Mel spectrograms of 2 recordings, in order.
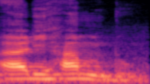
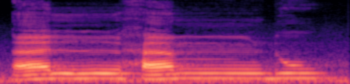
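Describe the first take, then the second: First: A short vowel is added after the l. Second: The l is held with no vowel after it. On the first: The speaker calls it wrong. "abamu basoma alihamdu" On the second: The speaker calls it right. "ginywezayo mu bufulumiro bwayo senga ebeerako sukun"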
